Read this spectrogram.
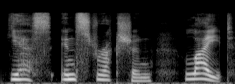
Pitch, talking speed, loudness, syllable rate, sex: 210 Hz, 75 wpm, -17 LUFS, 2.8 syllables/s, female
